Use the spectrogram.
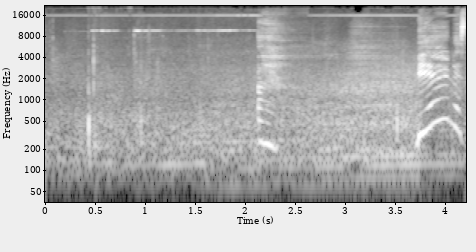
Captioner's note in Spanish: Jodie suspira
